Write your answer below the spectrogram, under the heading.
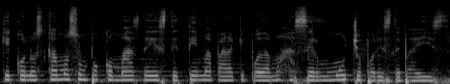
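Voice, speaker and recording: Somewhat breathy and very fast, a woman talks at a medium pitch in a monotone, flat intonation. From El Salvador. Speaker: panelist, formerly detained immigrant. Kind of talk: panel talk through an interpreter. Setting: conference hall with audience.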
